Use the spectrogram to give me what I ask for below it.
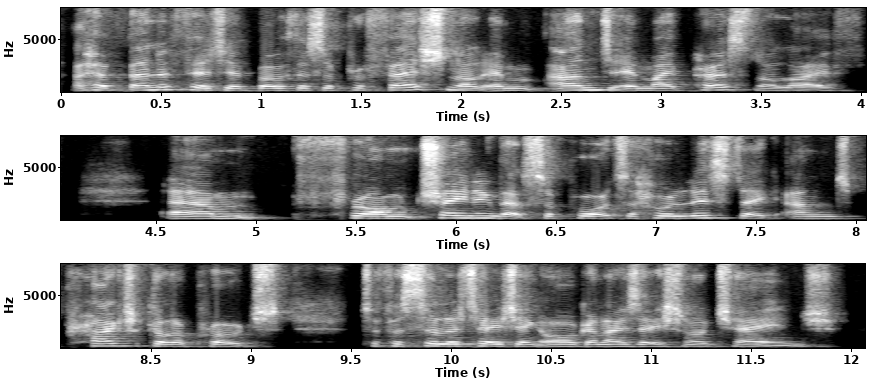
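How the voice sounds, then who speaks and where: A woman from Ireland, a facilitator speaking in a steady, deliberate way. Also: fairly low pitch. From Northern Ireland. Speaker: Gestalt practitioner and facilitator. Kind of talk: prepared video message.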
